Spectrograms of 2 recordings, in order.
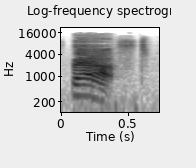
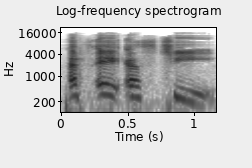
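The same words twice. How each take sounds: First: Said in the usual way. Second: F A S T spelled letter by letter. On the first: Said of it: "You said fat". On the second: Shown as a demonstration. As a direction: spell F A S T out slowly.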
